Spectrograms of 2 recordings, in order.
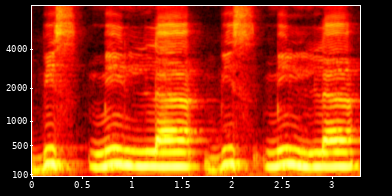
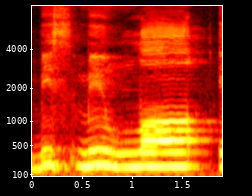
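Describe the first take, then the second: First: بسم اللہ with اللہ kept thin and light, slowly; correct light Allah. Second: بسم اللہ with اللہ made heavy, slow and loud; wrong heavy Allah. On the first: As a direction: say it properly, اللہ light and unstressed. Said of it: "باریک ہی پڑھنا ہے". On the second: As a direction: demonstrate the mistake, over-filling اللہ. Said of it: "غلطی ہوتی ہے". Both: Shown as a demonstration.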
